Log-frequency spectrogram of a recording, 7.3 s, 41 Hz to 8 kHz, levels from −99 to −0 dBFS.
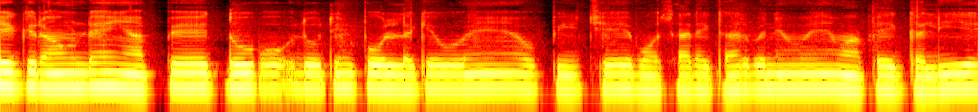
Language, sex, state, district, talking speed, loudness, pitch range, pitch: Hindi, male, Bihar, East Champaran, 210 wpm, -17 LUFS, 120-130 Hz, 125 Hz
